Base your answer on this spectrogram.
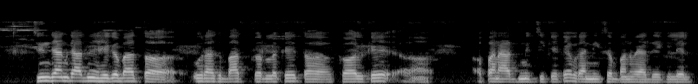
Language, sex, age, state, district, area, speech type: Maithili, male, 18-30, Bihar, Araria, rural, spontaneous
